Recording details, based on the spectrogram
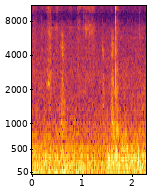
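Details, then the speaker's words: NX Audio MT1601 power amplifier with no output on channel A, relay test on bench power at 30.3 V: new replacement relay gives one crisp, sharp click as it pulls in, switching normally, whereas the old relay stays silent. "Now let's check with this new relay. You can hear the clicking sound on this new relay."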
